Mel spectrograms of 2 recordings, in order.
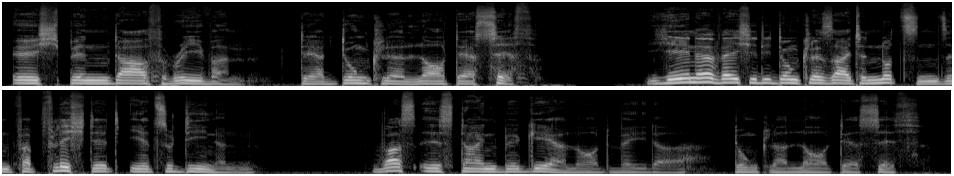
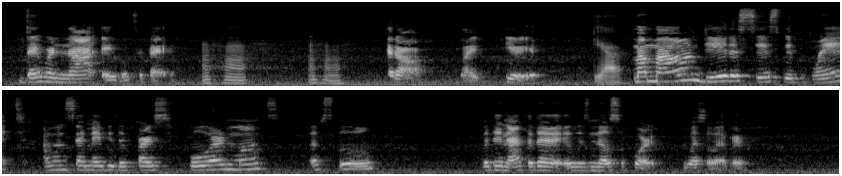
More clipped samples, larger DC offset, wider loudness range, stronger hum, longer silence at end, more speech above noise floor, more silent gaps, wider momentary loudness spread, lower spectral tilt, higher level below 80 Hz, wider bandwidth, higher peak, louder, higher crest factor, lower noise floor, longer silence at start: neither; neither; first, 10 LU vs 5 LU; neither; first, 0.2 s vs 0.05 s; first, 37 dB vs 25 dB; first, 5.76-6.05 s vs none; about the same, 18 LU vs 16 LU; first, -6 dB/octave vs -3 dB/octave; about the same, -52 dBFS vs -52 dBFS; first, over 20 kHz vs 16 kHz; about the same, -6 dBFS vs -4 dBFS; about the same, -23 LUFS vs -23 LUFS; about the same, 18 dB vs 22 dB; first, -60 dBFS vs -49 dBFS; about the same, 0.1 s vs 0.15 s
